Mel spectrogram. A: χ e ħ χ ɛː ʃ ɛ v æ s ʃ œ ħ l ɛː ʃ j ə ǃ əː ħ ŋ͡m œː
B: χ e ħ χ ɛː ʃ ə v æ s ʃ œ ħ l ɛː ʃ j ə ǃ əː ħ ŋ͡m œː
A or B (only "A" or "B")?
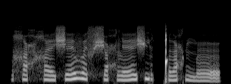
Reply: A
